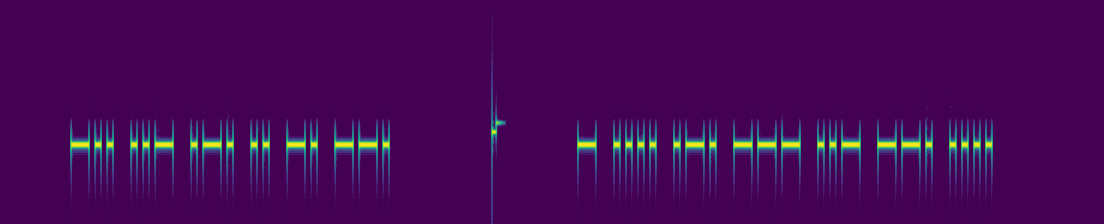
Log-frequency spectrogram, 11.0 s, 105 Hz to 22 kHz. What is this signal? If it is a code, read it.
Morse code, heard as a keyed tone, about 20 wpm, 700 Hz. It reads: DURING THROUGH
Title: Sets of 2 Words - New Word Drill - 20wpm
